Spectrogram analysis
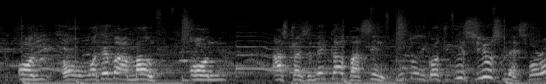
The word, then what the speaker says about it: AstraZeneca: been treating ourselves with astra zeglecka vasin astrazeneca that's the right pronunciation vaccine brought in from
